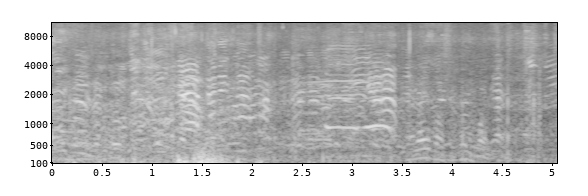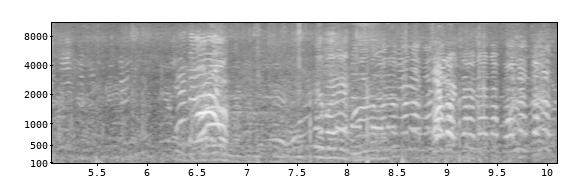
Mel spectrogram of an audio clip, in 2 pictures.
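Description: Spectators shout and cheer from the side of an outdoor football pitch.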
